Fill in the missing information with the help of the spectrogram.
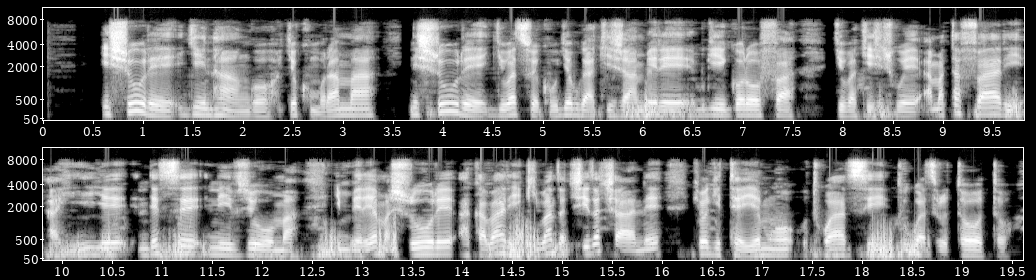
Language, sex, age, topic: Rundi, male, 50+, education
